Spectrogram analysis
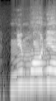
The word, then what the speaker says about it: pneumonia: देखो भाई निमोनिया देखो नाम निमोनिया या निमोनिया है और स्पेलिंग पी से स्टार्ट होती है भाई।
